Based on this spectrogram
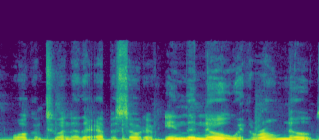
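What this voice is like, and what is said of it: Smooth radio DJ voice. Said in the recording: “my smooth DJ voice”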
